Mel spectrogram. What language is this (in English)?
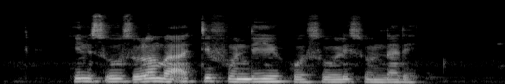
Musey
